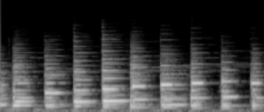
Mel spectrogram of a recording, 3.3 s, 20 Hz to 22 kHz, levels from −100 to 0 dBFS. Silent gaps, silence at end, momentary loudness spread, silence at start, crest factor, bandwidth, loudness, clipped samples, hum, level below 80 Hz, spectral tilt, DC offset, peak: none; 0 s; 6 LU; 0 s; 16 dB; 6.4 kHz; -24 LUFS; under 0.1%; none; -52 dBFS; -8 dB/octave; under 0.1%; -8 dBFS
